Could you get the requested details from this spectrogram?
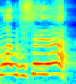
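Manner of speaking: loud, high indignant outburst; mad retort. Retold or imitated. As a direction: act out an offended man raising his voice. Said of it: "He got really mad at me".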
